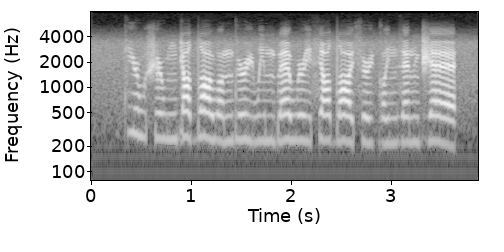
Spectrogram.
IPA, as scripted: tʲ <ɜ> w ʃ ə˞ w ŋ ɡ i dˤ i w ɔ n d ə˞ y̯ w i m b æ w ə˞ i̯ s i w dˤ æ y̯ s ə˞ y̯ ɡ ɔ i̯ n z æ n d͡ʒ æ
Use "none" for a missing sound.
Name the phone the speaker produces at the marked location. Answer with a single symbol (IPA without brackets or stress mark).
ə˞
